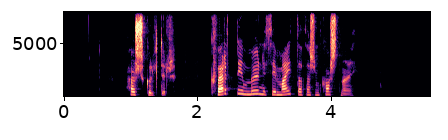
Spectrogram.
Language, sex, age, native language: Icelandic, female, 20-29, Icelandic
